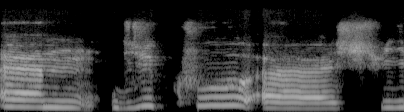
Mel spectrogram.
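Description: A woman talks with ordinary pitch variation, the background quiet. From Burgundy, France (Saône-et-Loire). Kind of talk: interview testimony.

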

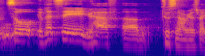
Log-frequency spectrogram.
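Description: A man speaks at a moderate pace, with noticeable noise in the background. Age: 20s. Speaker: marketing professional. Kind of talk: casual chat.

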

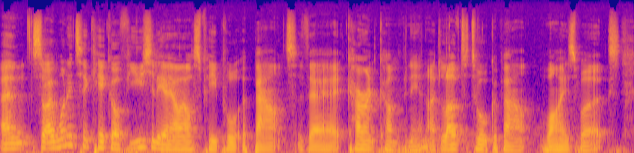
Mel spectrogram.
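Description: With an unremarkable speaking voice, a man talks at a fairly quick pace with lively intonation and hardly any pauses. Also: medium pitch for a man. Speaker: podcast host. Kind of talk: interview, casual conversation.

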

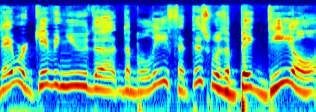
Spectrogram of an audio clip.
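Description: In a very clean recording with a silent background, a man uses a normal speaking voice at a moderate pace. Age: 30s. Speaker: wrestling podcast host. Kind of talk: casual chat.

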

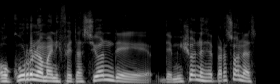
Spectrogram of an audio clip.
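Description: With a dark, mellow tone and lively intonation, a man talks at a fairly quick pace in a dry, close sound with no echo. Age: 20s. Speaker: radio host. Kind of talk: casual radio talk show.

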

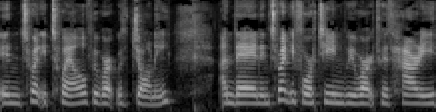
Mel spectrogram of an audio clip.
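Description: Talking at a moderate pace, a woman uses a normal speaking voice with a fairly high pitch. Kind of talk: podcast hosting, interview intro.

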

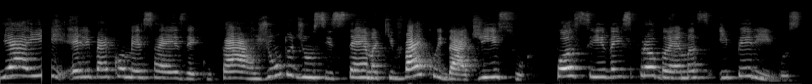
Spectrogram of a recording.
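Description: This woman's voice sits at an extremely high pitch with lively intonation. She speaks at a fairly slow pace. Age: 20s. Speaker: psychology student. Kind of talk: casual interview. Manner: halting.

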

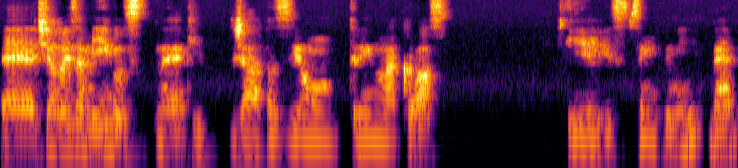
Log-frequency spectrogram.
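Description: At a very slow pace, a man speaks. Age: 30s. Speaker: quality inspector sharing weight-loss story. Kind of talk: interview, personal testimony.

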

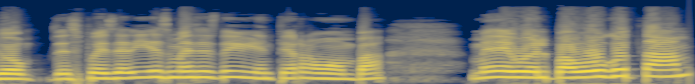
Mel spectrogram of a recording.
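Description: A woman speaks with a high pitch in a dry, close sound with no echo. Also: very clean recording, silent background. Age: 20s. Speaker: women's rights organization director. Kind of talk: podcast interview.

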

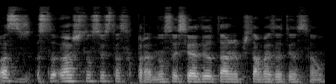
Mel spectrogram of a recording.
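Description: A man is speaking. His pace is very fast. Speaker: podcast co-host. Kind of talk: casual chat. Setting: recording together with a single recorder.

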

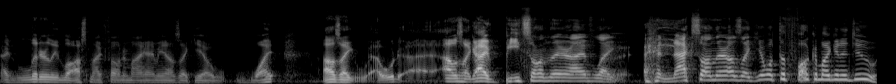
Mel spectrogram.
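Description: Talking at a very fast pace, a man with a Western New York accent uses a fairly high pitch and very wide pitch swings. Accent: Western New York American. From Buffalo, New York area. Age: 20s. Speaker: music producer. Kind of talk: casual chat.

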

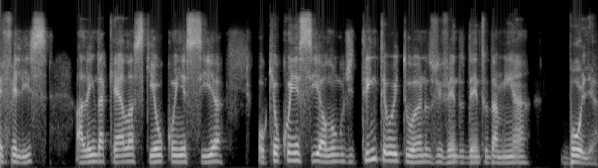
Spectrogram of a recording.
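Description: A man with an ordinary speaking voice talks at a fairly slow pace in a fairly high pitch, with ordinary pitch variation and a dry, close sound with no echo over a quiet background. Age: 40s. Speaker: tech entrepreneur and social impact founder. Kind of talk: interview conversation.

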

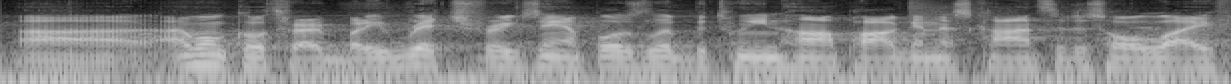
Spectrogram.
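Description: A man rushes through his words very fast, with room echo and clearly audible background noise around him. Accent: American. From Long Island, New York. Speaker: real estate agent. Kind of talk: interview.

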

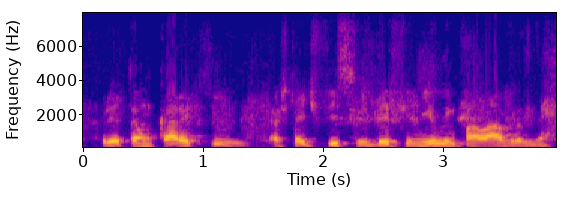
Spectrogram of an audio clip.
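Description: A man speaks at a moderate pace in a fairly high pitch, with an unremarkable speaking voice. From Rio Grande do Sul, Brazil. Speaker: podcast host. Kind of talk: casual interview chat. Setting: video call.

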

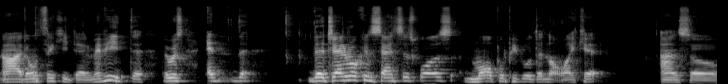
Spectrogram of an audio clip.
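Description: A man with a fairly high pitch talks at a moderate pace. His tone is animated and his intonation lively. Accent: Scottish. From Scotland, Edinburgh. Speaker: podcast host. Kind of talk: casual chat. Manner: animated, jokey.

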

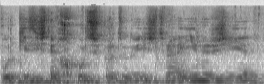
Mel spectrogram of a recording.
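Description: A man of medium pitch talks at a very fast pace, with audible room echo and noticeable background noise. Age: 30s. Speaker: environmental activist. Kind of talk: interview.

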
